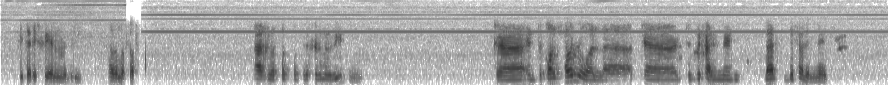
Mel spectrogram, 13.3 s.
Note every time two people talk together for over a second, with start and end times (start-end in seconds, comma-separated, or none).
none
